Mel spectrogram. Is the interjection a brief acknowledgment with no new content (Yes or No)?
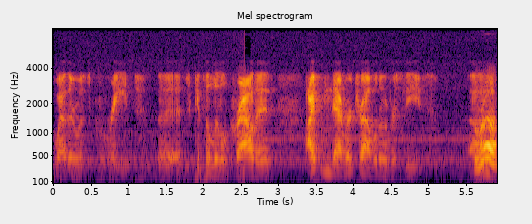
Yes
